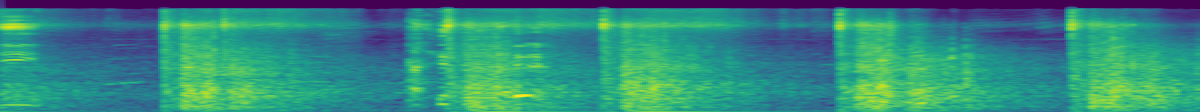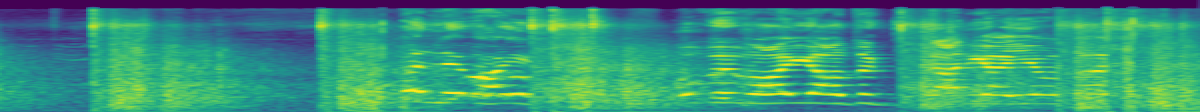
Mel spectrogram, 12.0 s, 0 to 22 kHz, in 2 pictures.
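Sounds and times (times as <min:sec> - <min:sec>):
fireworks bangs: 0:00.0 - 0:12.0.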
